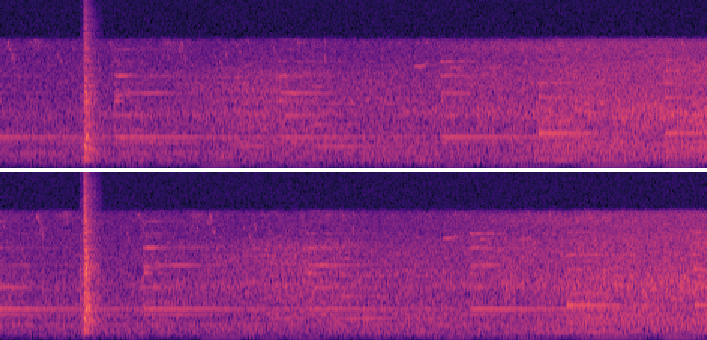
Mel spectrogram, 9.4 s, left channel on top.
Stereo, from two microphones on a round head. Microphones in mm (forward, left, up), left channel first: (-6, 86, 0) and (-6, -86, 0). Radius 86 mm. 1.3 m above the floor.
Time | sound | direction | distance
1.1 | a microwave | 30° right (ahead or behind) | 0.9 m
